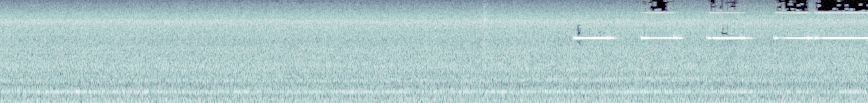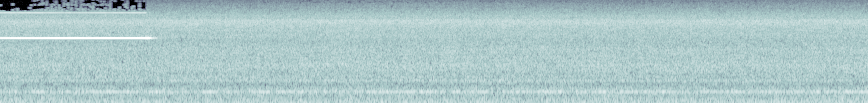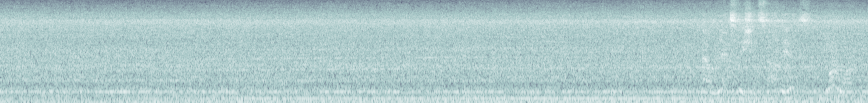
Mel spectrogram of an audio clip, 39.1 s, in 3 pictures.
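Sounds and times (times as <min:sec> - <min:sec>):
low steady hum: 0:00.0 - 0:39.0
train running rumble: 0:00.0 - 0:39.0
steady drone: 0:15.2 - 0:39.0.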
